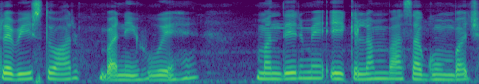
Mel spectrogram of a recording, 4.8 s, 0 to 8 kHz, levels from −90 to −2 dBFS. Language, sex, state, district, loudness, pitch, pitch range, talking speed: Hindi, female, Bihar, East Champaran, -27 LUFS, 195 Hz, 180-205 Hz, 140 wpm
